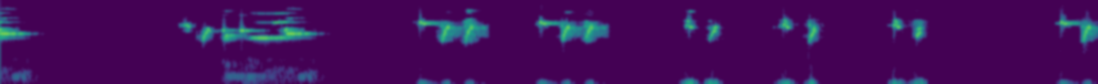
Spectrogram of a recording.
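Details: Goldfinch hybrid singing a tutoring song meant for young birds: clusters of sharp high twittering notes, then single clipped chirps repeated at roughly half-second gaps, with no other sound.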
